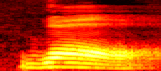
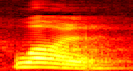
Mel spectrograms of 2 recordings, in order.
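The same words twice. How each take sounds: First: The final L is dark, made in the back. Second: The final L is light, tongue tip lifted. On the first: The speaker calls it right. "It's about that oh weird sound" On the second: The speaker calls it wrong. "and not wall"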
